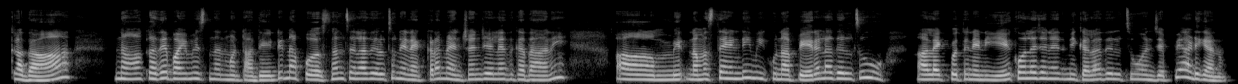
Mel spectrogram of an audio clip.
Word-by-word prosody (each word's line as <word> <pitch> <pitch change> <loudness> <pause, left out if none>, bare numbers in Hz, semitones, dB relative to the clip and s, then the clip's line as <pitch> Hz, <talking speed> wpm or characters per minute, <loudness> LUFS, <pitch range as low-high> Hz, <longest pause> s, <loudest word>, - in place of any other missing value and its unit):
కదా! 210 -4 +3 0.9
నాకు 260 +1 -1
అదే 285 +3 +2
భయమేసిందనమాట. 245 -5 -1
అదేంటి 200 +6 0
నా - - +1
పర్సనల్స్ 230 +6 0
ఎలా 260 0 +2
తెలుసు? 245 +3 -1
నేను 220 -3 +2
ఎక్కడ 230 +5 -2
మెన్షన్ 235 +2 -1
చేయలేదు 245 -2 0
కదా! 215 -1 +1
అని. 295 +9 -2 0.6
ఆహ్, 225 -2 +4 0.4
నమస్తే 235 +5 0
అండి, 270 +3 0
మీకు 255 -1 -6
నా 225 - +4
పేరు 210 +3 +4
ఎలా 280 0 0
తెలుసు? 265 +4 -1 0.7
లేకపోతే 230 +1 0
నేను 215 -1 +1
ఏ - - +3
కాలేజ్ 280 0 +2
అనేది 260 -2 -2
మీకు 220 -1 -3
ఎలా 230 +2 -1
తెలుసు? 240 -1 -5
అని 210 -1 -3
చెప్పి 200 - -5
అడిగాను. 200 - +1
235 Hz, 165 wpm, -20 LUFS, 215-260 Hz, 0.9 s, ఆహ్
